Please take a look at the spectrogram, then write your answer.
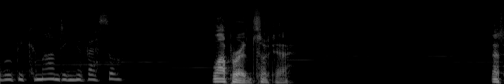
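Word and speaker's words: Loporrits: Laprids.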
